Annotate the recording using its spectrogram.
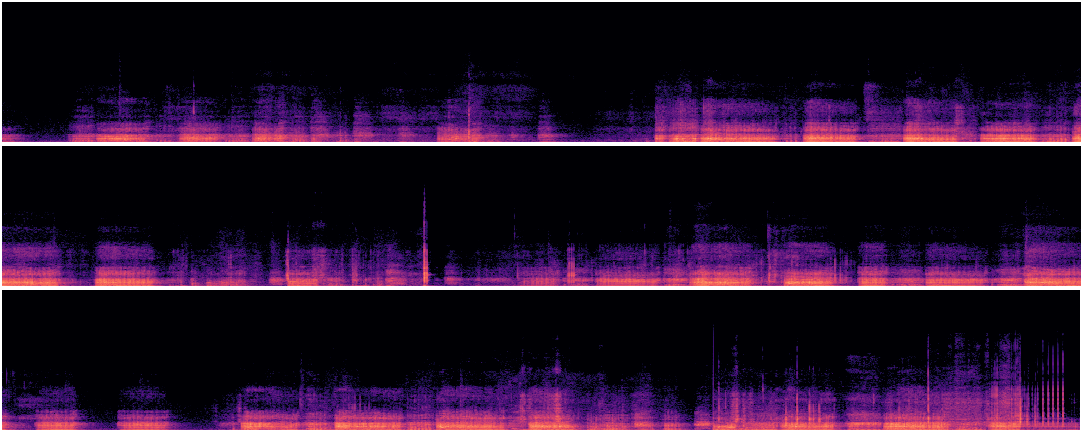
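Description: Golden retriever growling in rough, repeated bursts while pulling on a rope toy in tug-of-war: playful growling, not aggression. A few short lulls break it up, and a sharp click comes about halfway through.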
